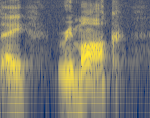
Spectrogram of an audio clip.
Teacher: please note that the stress is now on the second syllable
